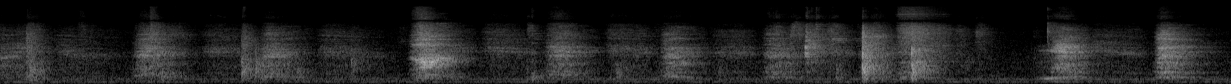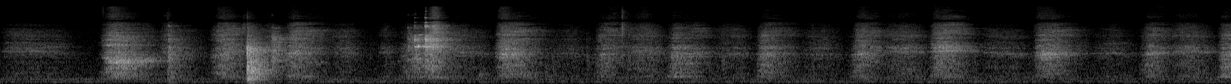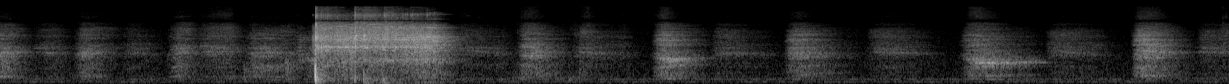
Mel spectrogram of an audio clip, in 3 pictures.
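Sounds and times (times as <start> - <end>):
hard rapid breathing: 0.0 - 9.6, 10.5 - 36.9
barbell crashing onto concrete: 27.6 - 29.3
barbell clank: 27.7 - 29.2.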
